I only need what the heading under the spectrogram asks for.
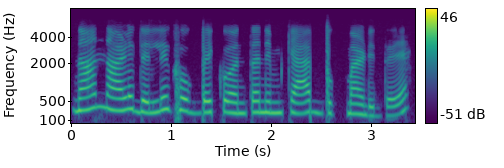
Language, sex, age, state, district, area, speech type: Kannada, female, 18-30, Karnataka, Shimoga, rural, spontaneous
